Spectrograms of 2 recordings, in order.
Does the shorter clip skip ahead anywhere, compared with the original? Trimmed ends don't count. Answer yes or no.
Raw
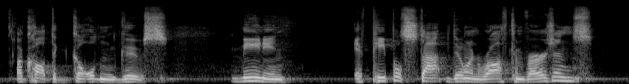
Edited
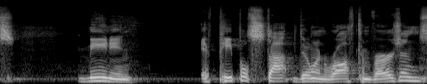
no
